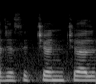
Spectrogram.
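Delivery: usual speaking voice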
